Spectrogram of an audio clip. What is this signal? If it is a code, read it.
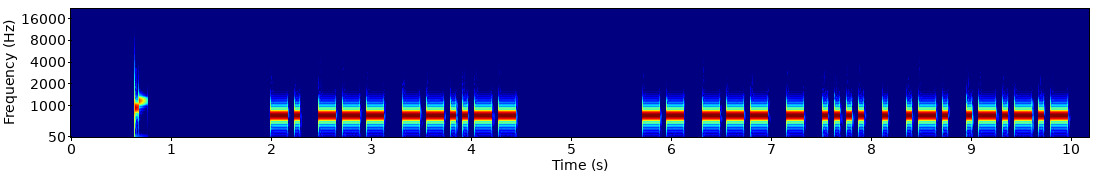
Morse code, heard as a keyed tone, about 19 wpm, 700 Hz. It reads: NO, MOTHER.
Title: 3x Word-Spacing - Sentences from Top 200 Words - 20wpm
